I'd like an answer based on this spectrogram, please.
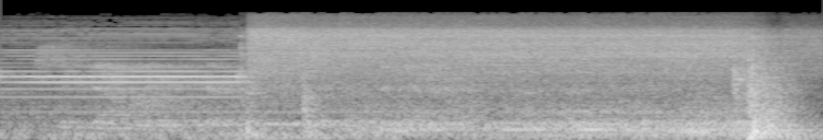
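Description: Pneumatic train door closing. A steady warning tone of several pitches stops about a second in, a hiss of air follows, and the door shuts with a single loud thump near the end.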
